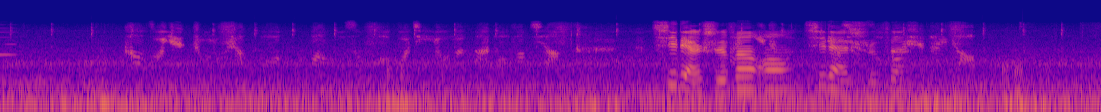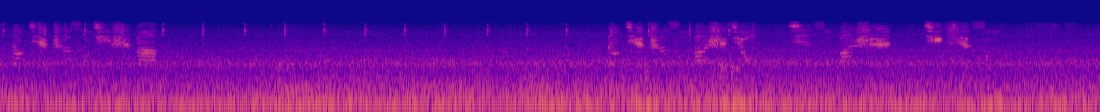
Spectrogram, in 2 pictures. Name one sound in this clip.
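A young woman talks softly and close by.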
